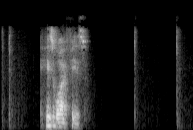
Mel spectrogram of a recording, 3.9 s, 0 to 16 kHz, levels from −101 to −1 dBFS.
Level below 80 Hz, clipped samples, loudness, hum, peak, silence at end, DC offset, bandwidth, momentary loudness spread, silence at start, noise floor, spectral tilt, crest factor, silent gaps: -60 dBFS; under 0.1%; -20 LUFS; none; -4 dBFS; 2.15 s; under 0.1%; 10 kHz; 10 LU; 0.95 s; under -90 dBFS; -4.5 dB/octave; 22 dB; none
